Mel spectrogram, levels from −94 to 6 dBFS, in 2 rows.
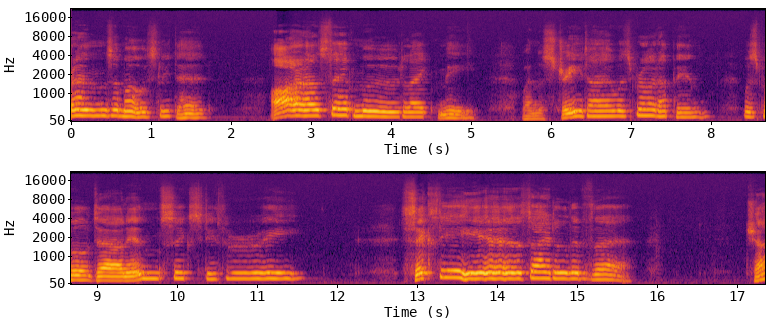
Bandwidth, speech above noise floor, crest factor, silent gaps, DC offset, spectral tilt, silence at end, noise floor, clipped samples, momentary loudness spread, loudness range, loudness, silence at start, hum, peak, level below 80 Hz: over 20 kHz; 34 dB; 14 dB; none; under 0.1%; -5.5 dB/octave; 0 s; -47 dBFS; under 0.1%; 13 LU; 6 LU; -14 LUFS; 0 s; none; 0 dBFS; -54 dBFS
